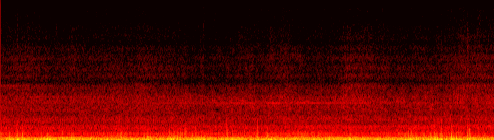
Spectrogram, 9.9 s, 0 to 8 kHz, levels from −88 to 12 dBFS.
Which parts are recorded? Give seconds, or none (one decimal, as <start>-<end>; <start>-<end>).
0.0-3.7; 6.2-7.6; 9.4-9.9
